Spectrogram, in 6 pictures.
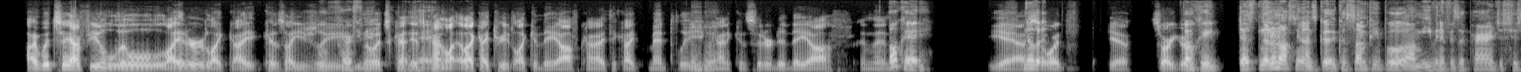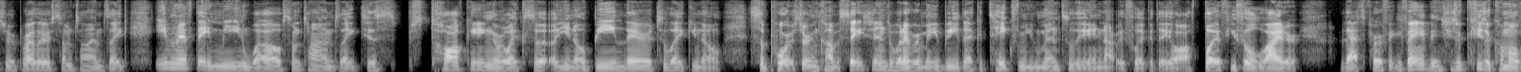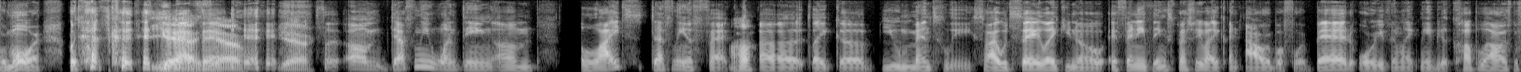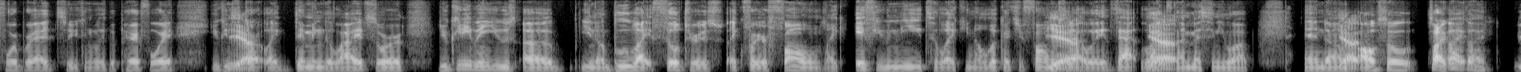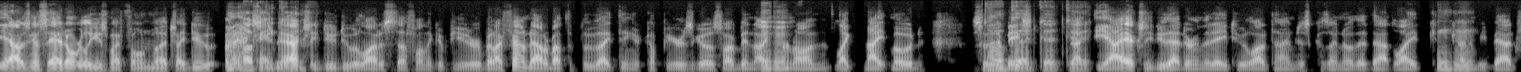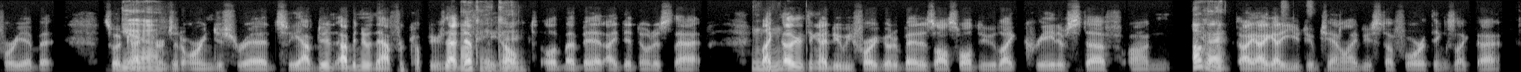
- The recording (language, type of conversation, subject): English, advice, How can I handle overwhelming daily responsibilities?
- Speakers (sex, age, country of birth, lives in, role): female, 30-34, United States, United States, advisor; male, 55-59, United States, United States, user
- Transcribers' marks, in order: other background noise; laughing while speaking: "because cause that's good that you"; chuckle; "bed" said as "bred"; throat clearing; tapping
